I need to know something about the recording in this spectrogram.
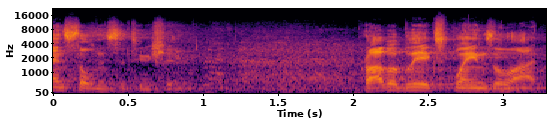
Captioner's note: audience laughs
